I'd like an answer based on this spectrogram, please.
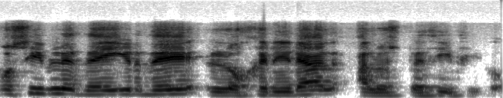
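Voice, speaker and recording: Dry and close with no echo, the recording carries a man's fairly high-pitched voice. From Spain. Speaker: finance consultant and lecturer. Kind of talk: online lecture. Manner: conversational, with many fillers and restarts.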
